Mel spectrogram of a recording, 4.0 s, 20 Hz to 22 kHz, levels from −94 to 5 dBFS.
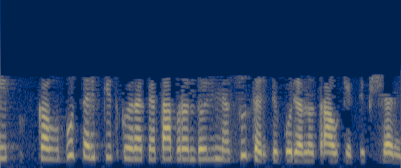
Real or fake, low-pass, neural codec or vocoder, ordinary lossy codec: real; 3.6 kHz; none; MP3, 16 kbps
